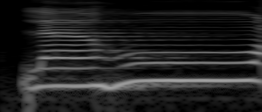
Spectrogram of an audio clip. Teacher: Hu ini juga sama hukumnya adalah mad silah qasirah karena ada hak dhamir diapit 2 huruf hidup, huruf setelahnya bukan hamzah ya, maka haknya ini panjang 2 harokat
